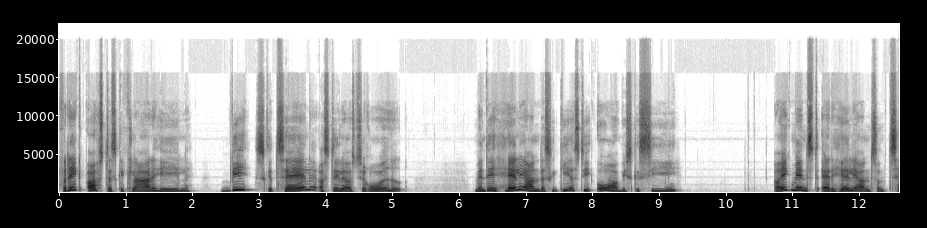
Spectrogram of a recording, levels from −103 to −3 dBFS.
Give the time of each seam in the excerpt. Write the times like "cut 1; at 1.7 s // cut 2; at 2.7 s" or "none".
none

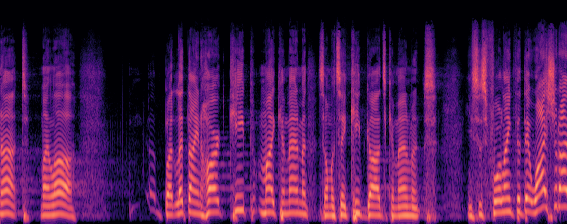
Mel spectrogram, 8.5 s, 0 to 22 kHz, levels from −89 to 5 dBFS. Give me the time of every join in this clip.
cut 1; at 4.6 s

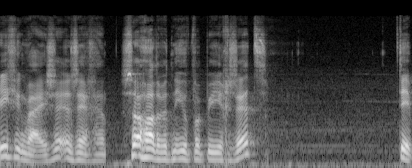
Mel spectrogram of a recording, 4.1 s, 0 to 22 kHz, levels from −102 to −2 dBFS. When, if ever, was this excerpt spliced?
cut 1; at 1.0 s

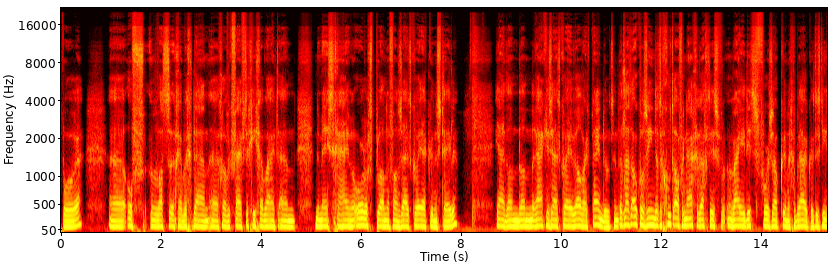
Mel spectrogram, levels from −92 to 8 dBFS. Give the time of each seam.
none

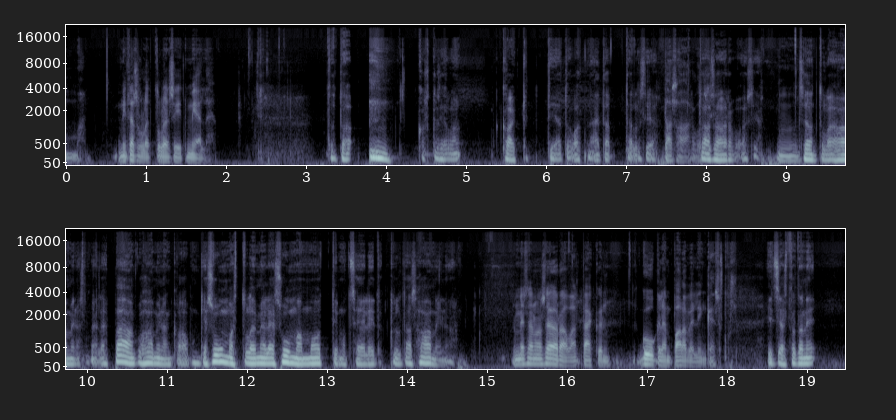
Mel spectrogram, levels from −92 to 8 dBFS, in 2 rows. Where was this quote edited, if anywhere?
cut 1; at 4.3 s // cut 2; at 18.4 s

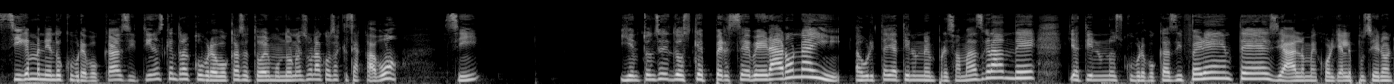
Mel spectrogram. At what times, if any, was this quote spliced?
cut 1; at 8.5 s

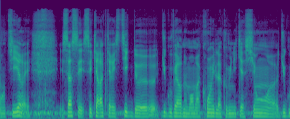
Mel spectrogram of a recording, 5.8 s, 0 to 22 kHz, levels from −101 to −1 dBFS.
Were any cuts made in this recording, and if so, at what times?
none

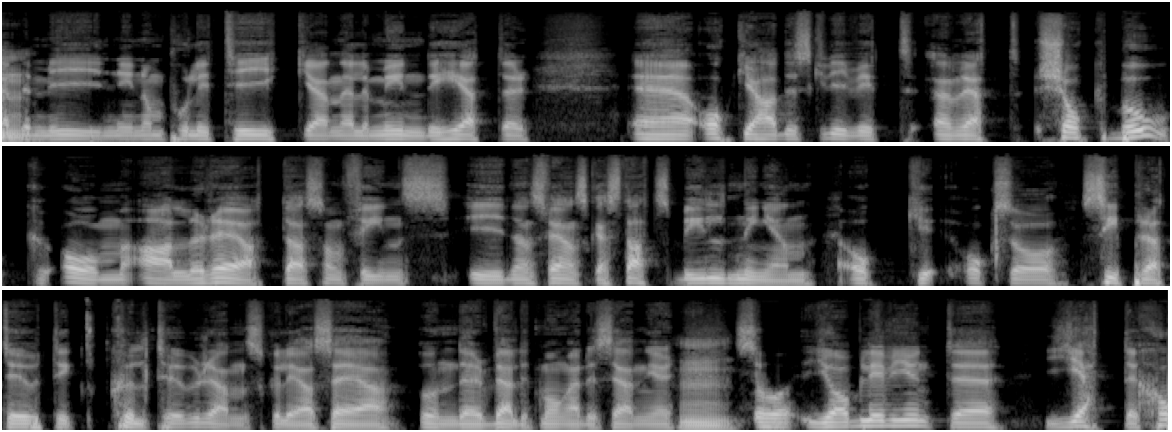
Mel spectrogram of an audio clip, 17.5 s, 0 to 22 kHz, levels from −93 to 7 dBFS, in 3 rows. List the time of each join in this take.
cut 1; at 10.0 s

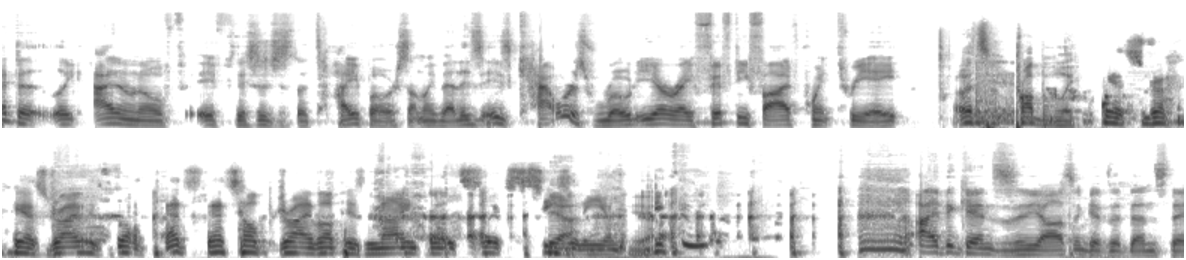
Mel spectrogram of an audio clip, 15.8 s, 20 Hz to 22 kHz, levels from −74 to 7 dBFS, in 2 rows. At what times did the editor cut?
none

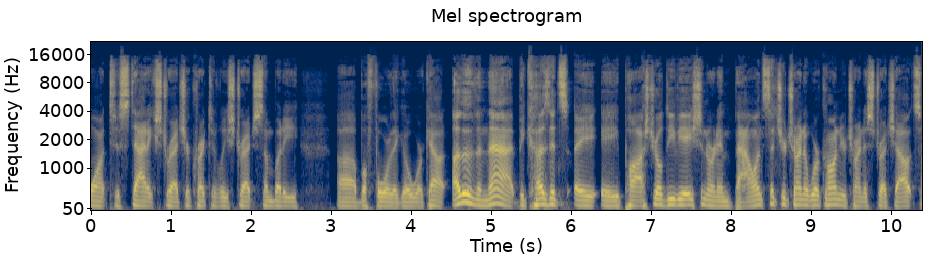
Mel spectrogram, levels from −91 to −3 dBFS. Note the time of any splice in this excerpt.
none

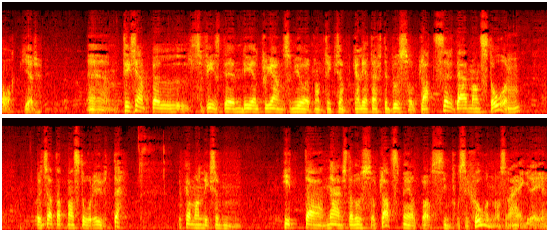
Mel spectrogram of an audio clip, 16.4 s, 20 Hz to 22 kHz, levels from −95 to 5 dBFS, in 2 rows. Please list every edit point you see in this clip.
none

